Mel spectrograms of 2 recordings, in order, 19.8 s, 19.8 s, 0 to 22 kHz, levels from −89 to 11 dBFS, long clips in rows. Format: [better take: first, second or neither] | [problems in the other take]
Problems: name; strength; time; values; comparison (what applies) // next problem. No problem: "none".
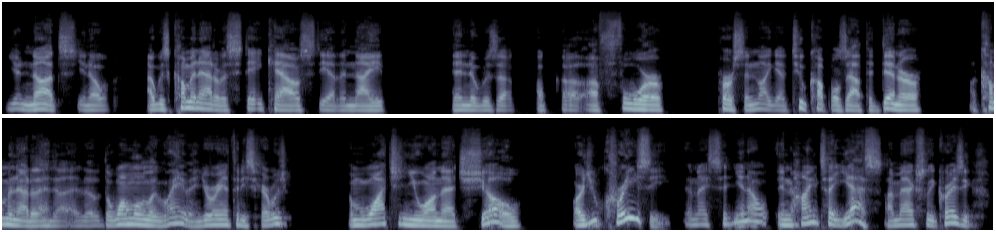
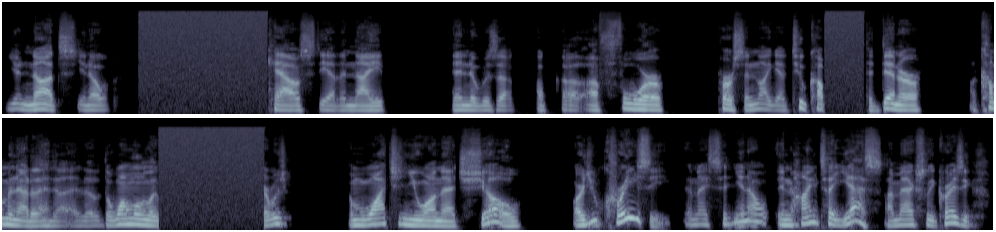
first | audio cutting out; filled with static; at 1.5 s for 1.5 s, at 8 s and at 11 s for 1 s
